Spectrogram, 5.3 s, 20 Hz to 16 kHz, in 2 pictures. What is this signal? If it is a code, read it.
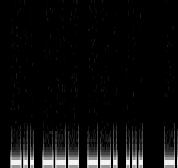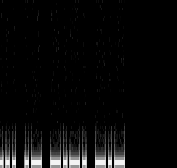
Morse code, heard as a keyed tone, about 25 wpm, 630 Hz. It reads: DOGS BACK
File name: pangram-fs-25-cs-25-fox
